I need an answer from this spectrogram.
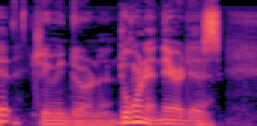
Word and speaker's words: Jamie Dornan: and that's the actual guy he's played by Jimmy Dorian Jordan Jordan how do you say it Jamie Dornan born in there it is and you said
